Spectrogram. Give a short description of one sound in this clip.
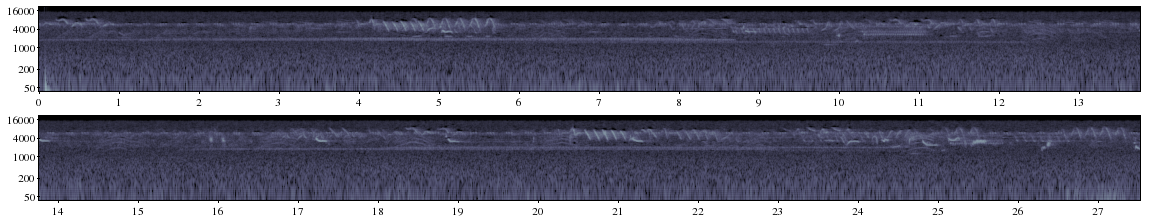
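A hedgehog snuffles and rustles softly through grass.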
